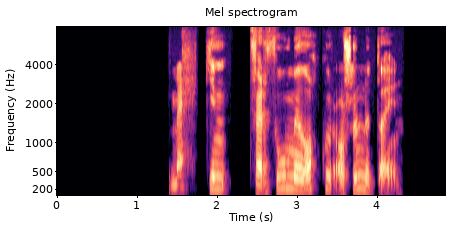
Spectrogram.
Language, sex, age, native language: Icelandic, male, 30-39, Icelandic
